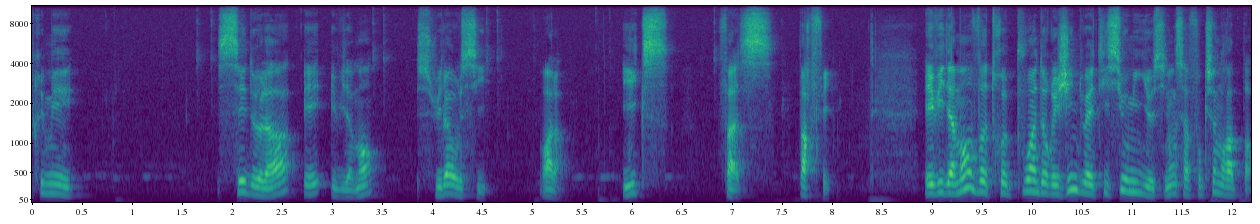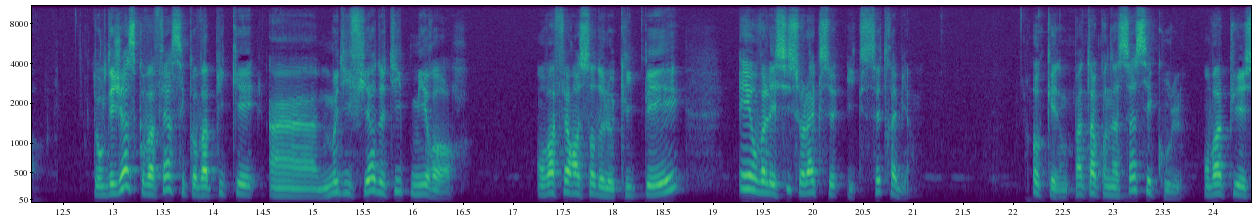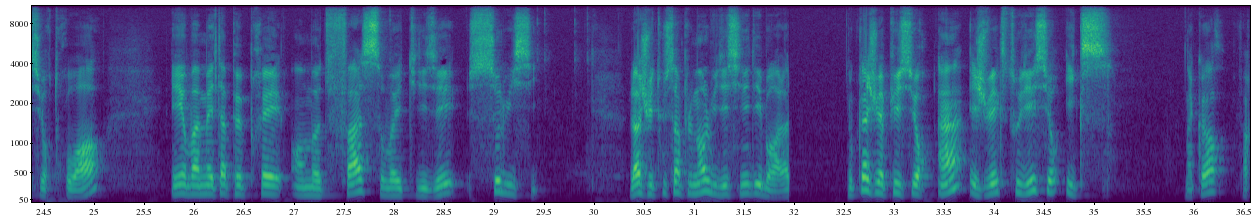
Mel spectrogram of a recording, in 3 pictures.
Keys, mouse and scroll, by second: 1.6 shift+click, 3.4 shift+click, 4.6 shift+click, 5.7 x, 7.4-8.4 scroll down 1, 8.4 KP_1, 9.7-10.8 scroll down 2, 12.1 Tab, 12.4 click, 13.8-16.8 drag, 18.2-21.2 drag, 22.1 Tab, 24.5 KP_3, 26.8 3, 27.9 click, 28.9 shift+click, 29.4 shift+click, 29.8 shift+click, 31.1 KP_1, 31.9 z, 33.3 e.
